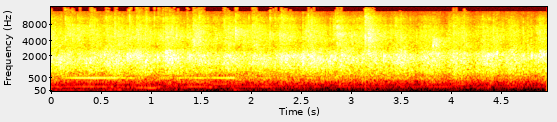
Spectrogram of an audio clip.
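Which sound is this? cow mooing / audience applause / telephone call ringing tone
audience applause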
